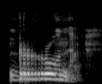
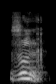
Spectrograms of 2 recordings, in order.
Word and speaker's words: runa: Entonces la gente se resiste en decir runa y le ponen esta fonética castellana, runa. Entonces ahí hay que recalcar. A ver, en quichua la R se pronuncia runa, runa, rumi, ruku.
